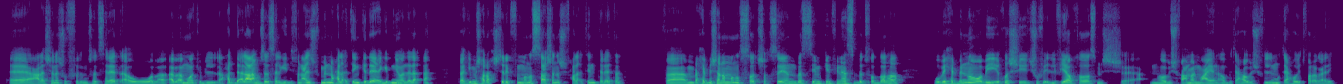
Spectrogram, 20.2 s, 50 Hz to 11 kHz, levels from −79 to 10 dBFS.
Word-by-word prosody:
آآ 110 Hz, -2 st, +2 dB
علشان 105 Hz, +6 st, 0 dB
أشوف 135 Hz, +1 st, -9 dB
المسلسلات، 105 Hz, +4 st, -2 dB
أو 105 Hz, 0 st, +1 dB
أبقى 115 Hz, +1 st, -4 dB
أبقى 125 Hz, -1 st, +3 dB
مواكب 125 Hz, -2 st, -1 dB
ال 110 Hz, -1 st, -5 dB
حد 130 Hz, -1 st, -1 dB
قال -, -, +5 dB
على 125 Hz, -3 st, +10 dB
مسلسل 135 Hz, +2 st, -1 dB
جديد 125 Hz, +3 st, -5 dB
فأنا 130 Hz, 0 st, -2 dB
عايز 140 Hz, 0 st, +3 dB
أشوف 140 Hz, 0 st, -10 dB
منه 140 Hz, +1 st, +4 dB
حلقتين 135 Hz, +1 st, +1 dB
كده 140 Hz, -1 st, +2 dB
يعجبني 125 Hz, +2 st, +2 dB
والّا 110 Hz, 0 st, 0 dB
لأ، 135 Hz, +3 st, -2 dB, 0.4 s
فأكيد 120 Hz, +9 st, 0 dB
مش 180 Hz, -3 st, -2 dB
هاروح 175 Hz, +1 st, +3 dB
أشترك 175 Hz, +1 st, -1 dB
في 175 Hz, -, -11 dB
المنصّة 140 Hz, +5 st, +1 dB
عشان 135 Hz, +2 st, -1 dB
أشوف 155 Hz, 0 st, -7 dB
حلقتين، 140 Hz, 0 st, -2 dB
3. 140 Hz, +1 st, -4 dB, 0.6 s
فما 115 Hz, 0 st, +4 dB
باحبش 180 Hz, +6 st, 0 dB
أنا 170 Hz, -, +5 dB
المنصّات 150 Hz, -2 st, 0 dB
شخصيًا 150 Hz, +2 st, -1 dB, 0.2 s
بس 185 Hz, +1 st, -3 dB
يمكن 195 Hz, -1 st, -2 dB
في 180 Hz, +1 st, -7 dB
ناس 200 Hz, -2 st, -1 dB
بتفضّلها، 145 Hz, +5 st, 0 dB, 0.5 s
وبيحب 145 Hz, +9 st, +1 dB
إن 165 Hz, -2 st, +1 dB
هو 155 Hz, +1 st, +6 dB
بيخش 140 Hz, +3 st, 0 dB
يشوف 120 Hz, -1 st, -6 dB
اللي 115 Hz, -2 st, -4 dB
فيها 140 Hz, +4 st, +4 dB
وخلاص، 120 Hz, -5 st, -1 dB
مش 100 Hz, 0 st, -11 dB, 0.4 s
إن -, -, -6 dB
هو 115 Hz, 0 st, 0 dB
بيشوف 115 Hz, 0 st, -6 dB
عمل 110 Hz, 0 st, +2 dB
معيّن 105 Hz, +2 st, +1 dB
أو -, -, -6 dB
بتاع، 135 Hz, -, -6 dB
هو 145 Hz, 0 st, +2 dB
بيشوف 145 Hz, 0 st, -10 dB
المتاح 125 Hz, +3 st, -2 dB
ويتفرّج 135 Hz, -2 st, -3 dB
عليه. 105 Hz, 0 st, -7 dB
135 Hz, 190 wpm, -24 LUFS, 115-150 Hz, 0.6 s, على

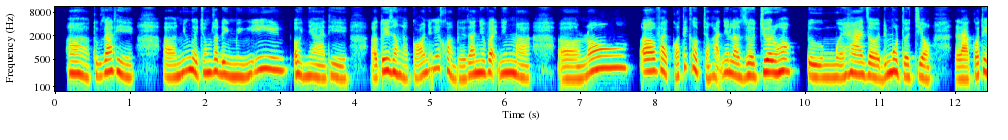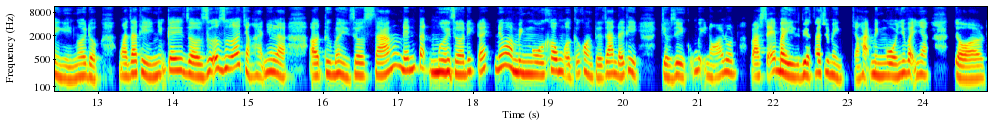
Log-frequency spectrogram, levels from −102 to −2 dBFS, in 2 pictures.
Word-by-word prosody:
À, 225 Hz, -5 st, 0 dB
thực 195 Hz, 0 st, -7 dB
ra 245 Hz, +3 st, +4 dB
thì, 195 Hz, -7 st, -1 dB, 0.4 s
ờ, 180 Hz, 0 st, -3 dB
những 240 Hz, +7 st, 0 dB
người 255 Hz, -5 st, +3 dB
trong 235 Hz, +3 st, -1 dB
gia 255 Hz, -, +2 dB
đình 210 Hz, -4 st, 0 dB
mình 185 Hz, -1 st, -1 dB
nghĩ 275 Hz, +5 st, 0 dB, 0.2 s
ở 210 Hz, -, 0 dB
nhà 190 Hz, -3 st, -3 dB
thì, 175 Hz, -3 st, -4 dB, 0.3 s
ờ, 175 Hz, -, -3 dB
tuy 255 Hz, +1 st, +5 dB
rằng 235 Hz, -4 st, +2 dB
là 170 Hz, -, -7 dB
có 175 Hz, +2 st, -3 dB
những 245 Hz, +6 st, -3 dB
cái 305 Hz, -, -3 dB
khoảng 250 Hz, -, -5 dB
thời 165 Hz, 0 st, -6 dB
gian 210 Hz, +3 st, +1 dB
như 230 Hz, 0 st, +3 dB
vậy 230 Hz, -1 st, +1 dB
nhưng 230 Hz, +1 st, +2 dB
mà, 180 Hz, -4 st, -3 dB, 0.3 s
ờ, 165 Hz, +1 st, -3 dB
nó, 275 Hz, -, +3 dB, 0.4 s
ờ, 255 Hz, +1 st, +3 dB
phải 255 Hz, -5 st, +1 dB
có 185 Hz, -, -4 dB
tích 320 Hz, +10 st, -9 dB
hợp, 280 Hz, -6 st, +1 dB
chẳng 170 Hz, 0 st, -6 dB
hạn 175 Hz, +4 st, -5 dB
như 235 Hz, -, 0 dB
là 210 Hz, -4 st, +1 dB
giờ 195 Hz, +2 st, 0 dB
trưa, 240 Hz, 0 st, +7 dB
đúng 230 Hz, 0 st, +5 dB
không? 255 Hz, 0 st, +3 dB, 0.2 s
Từ 185 Hz, -2 st, +1 dB
12:00 190 Hz, +2 st, 0 dB
đến 200 Hz, +8 st, +1 dB
1:00 200 Hz, -7 st, +2 dB
chiều 180 Hz, -3 st, -1 dB, 0.3 s
là 165 Hz, 0 st, 0 dB
có 190 Hz, +4 st, -2 dB
thể 220 Hz, -1 st, -1 dB
nghỉ 170 Hz, -3 st, -4 dB
ngơi 185 Hz, +4 st, -1 dB
được. 180 Hz, -3 st, -2 dB, 0.3 s
Ngoài 195 Hz, -, -1 dB
ra 225 Hz, +1 st, +5 dB
thì 220 Hz, -5 st, 0 dB
những 210 Hz, +7 st, -3 dB
cái 265 Hz, -1 st, +4 dB
giờ 200 Hz, -4 st, +4 dB
giữa 255 Hz, +9 st, +2 dB
giữa, 300 Hz, +4 st, +2 dB
chẳng 235 Hz, -6 st, -3 dB
hạn 195 Hz, +2 st, -7 dB
như 245 Hz, -, +2 dB
là, 205 Hz, -7 st, 0 dB, 0.3 s
ờ, 195 Hz, -, +2 dB
từ 215 Hz, +2 st, -1 dB
7:00 205 Hz, -2 st, 0 dB
sáng 215 Hz, -, -1 dB
đến 270 Hz, +2 st, +2 dB
tận -, -, -3 dB
10:00 235 Hz, -3 st, +5 dB
đi, 245 Hz, +3 st, -2 dB
đấy, 265 Hz, +6 st, -1 dB
nếu 300 Hz, +4 st, +1 dB
mà 355 Hz, -2 st, +5 dB
mình 230 Hz, -5 st, +4 dB
ngồi 210 Hz, -1 st, +1 dB
không 250 Hz, +3 st, +2 dB
ở 185 Hz, -, -2 dB
cái 215 Hz, +5 st, -9 dB
khoảng 225 Hz, -6 st, -2 dB
thời 175 Hz, -1 st, -3 dB
gian 220 Hz, +2 st, 0 dB
đấy 190 Hz, -1 st, +1 dB
thì 235 Hz, -6 st, -1 dB, 0.3 s
kiểu 190 Hz, -3 st, -1 dB
gì 195 Hz, +2 st, +1 dB
cũng 250 Hz, -, -10 dB
bị 260 Hz, -, -6 dB
nói 185 Hz, +3 st, -5 dB
luôn 235 Hz, -2 st, 0 dB, 0.2 s
và 190 Hz, -, 0 dB
sẽ 195 Hz, +6 st, -3 dB
bày 200 Hz, -7 st, +5 dB
việc 205 Hz, -1 st, +4 dB
ra 230 Hz, -, +3 dB
cho 230 Hz, -, -1 dB
mình. 185 Hz, -5 st, -2 dB
Chẳng 160 Hz, -, -9 dB
hạn 220 Hz, -, -2 dB
mình 200 Hz, -2 st, +1 dB
ngồi 195 Hz, -1 st, +3 dB
như 225 Hz, +3 st, +1 dB
vậy 230 Hz, -1 st, 0 dB
nha 210 Hz, -1 st, -3 dB, 0.4 s
kiểu, 180 Hz, -4 st, +3 dB
ờ, 165 Hz, +1 st, +1 dB
210 Hz, 265 wpm, -23 LUFS, 185-240 Hz, 0.4 s, trưa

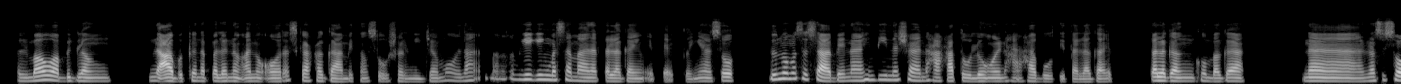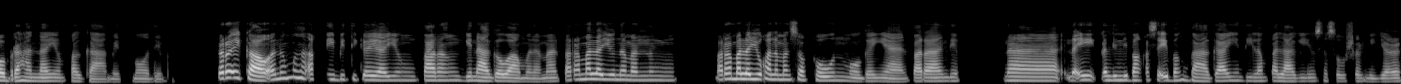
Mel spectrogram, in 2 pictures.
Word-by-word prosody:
halimbawa 180 Hz, +4 st, +4 dB
biglang 155 Hz, -1 st, -2 dB, 0.4 s
inaabot 160 Hz, -3 st, +7 dB
ka 175 Hz, -, -4 dB
na 160 Hz, -, -3 dB
pala 160 Hz, -1 st, 0 dB
ng 160 Hz, -, -1 dB
anong 150 Hz, -1 st, -2 dB
oras 145 Hz, +7 st, -2 dB
kakagamit 145 Hz, -4 st, -2 dB
ng 140 Hz, -, -7 dB
social 150 Hz, -1 st, -8 dB
media 135 Hz, +2 st, -6 dB
mo 180 Hz, +2 st, -9 dB
na 185 Hz, +2 st, -6 dB
nagiging 230 Hz, -5 st, -2 dB
masama 200 Hz, -5 st, -1 dB
na 155 Hz, -, -1 dB
talaga 145 Hz, -1 st, -1 dB
'yung 140 Hz, 0 st, -5 dB
epekto -, -, -11 dB
niya 150 Hz, +1 st, -3 dB
so 170 Hz, +2 st, 0 dB, 0.3 s
dun 235 Hz, +3 st, 0 dB
mo 265 Hz, -, +3 dB
masasabi 225 Hz, -, +2 dB
na 175 Hz, 0 st, -1 dB
hindi 215 Hz, -1 st, -3 dB
na 205 Hz, -, -3 dB
siya 205 Hz, -3 st, 0 dB
nakakatulong 160 Hz, -4 st, -1 dB
or 150 Hz, -, +1 dB
nakakabuti 150 Hz, -3 st, -5 dB
talaga 130 Hz, +1 st, -3 dB, 0.4 s
talagang 170 Hz, -3 st, +4 dB
kumbaga 155 Hz, -1 st, 0 dB, 0.6 s
na, 155 Hz, -3 st, +3 dB
nasosobrahan 175 Hz, -1 st, +2 dB
na 160 Hz, 0 st, 0 dB
'yung 160 Hz, -1 st, -6 dB
paggamit 130 Hz, -4 st, -7 dB
mo 135 Hz, -1 st, -7 dB
'di 130 Hz, -1 st, -11 dB
ba. -, -, -28 dB, 0.5 s
Pero 290 Hz, +3 st, +7 dB
ikaw 220 Hz, -11 st, +8 dB
anong 295 Hz, +5 st, 0 dB
mga -, -, -5 dB
activity 225 Hz, -1 st, -8 dB
kaya 205 Hz, -2 st, +3 dB
'yung 195 Hz, -1 st, -8 dB
parang 195 Hz, -1 st, +1 dB
ginagawa 165 Hz, -4 st, +2 dB
mo 145 Hz, -, -6 dB
naman 145 Hz, +2 st, -5 dB
para 200 Hz, +3 st, -3 dB
malayo 235 Hz, -1 st, +3 dB
naman 210 Hz, -2 st, 0 dB
ng 200 Hz, 0 st, -6 dB, 0.5 s
para 220 Hz, +4 st, +2 dB
malayo 250 Hz, -1 st, +7 dB
ka 245 Hz, -, +1 dB
naman 225 Hz, -1 st, -1 dB
sa 210 Hz, -3 st, -2 dB
phone 185 Hz, -3 st, -1 dB
mo 155 Hz, -5 st, -5 dB
ganiyan, 150 Hz, -3 st, -3 dB
para 155 Hz, +1 st, +2 dB
hindi 165 Hz, +1 st, -9 dB, 0.4 s
na 175 Hz, -1 st, +1 dB
nai 205 Hz, -1 st, 0 dB
nalilibang 195 Hz, -1 st, -1 dB
ka 190 Hz, -, -8 dB
sa -, -, -3 dB
ibang 185 Hz, +2 st, -1 dB
bagay 165 Hz, -1 st, -1 dB
hindi 170 Hz, -1 st, -10 dB
lang 165 Hz, -, -5 dB
palagi 155 Hz, -2 st, -4 dB
'yung 160 Hz, -, -5 dB
sa 165 Hz, -, -15 dB
social 150 Hz, 0 st, -9 dB
media 145 Hz, +1 st, -5 dB
165 Hz, 180 wpm, -23 LUFS, 150-200 Hz, 0.6 s, ikaw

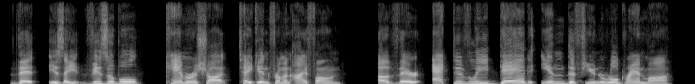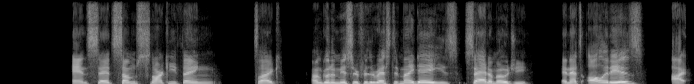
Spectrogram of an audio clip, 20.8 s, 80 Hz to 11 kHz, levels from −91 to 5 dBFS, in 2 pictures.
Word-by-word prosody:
That 155 Hz, +4 st, +2 dB, 0.2 s
is 160 Hz, -3 st, 0 dB
a 140 Hz, -3 st, +3 dB
visible 215 Hz, -, +1 dB, 0.4 s
camera 190 Hz, -3 st, +1 dB
shot 135 Hz, -4 st, +1 dB
taken 185 Hz, +1 st, +1 dB
from 170 Hz, -2 st, -2 dB
an 150 Hz, -1 st, -1 dB
iPhone 140 Hz, -7 st, -2 dB, 0.5 s
of 150 Hz, -5 st, +1 dB
their 150 Hz, -2 st, +3 dB, 0.2 s
actively 230 Hz, +1 st, -1 dB
dead 175 Hz, -, +2 dB
in 190 Hz, +2 st, -2 dB
the 180 Hz, -1 st, +4 dB
funeral 175 Hz, +1 st, 0 dB
grandma. 140 Hz, -9 st, -1 dB, 1.5 s
And 150 Hz, 0 st, -1 dB
said 170 Hz, +2 st, -1 dB
some 190 Hz, +4 st, -1 dB
snarky 175 Hz, +1 st, -3 dB
thing, 140 Hz, -8 st, -2 dB, 0.6 s
it's, -, -, -15 dB
like, 145 Hz, -1 st, 0 dB, 0.4 s
I'm 155 Hz, +2 st, -1 dB
gonna 165 Hz, 0 st, +2 dB
miss 170 Hz, +2 st, 0 dB
her 180 Hz, -2 st, 0 dB
for 180 Hz, +2 st, -3 dB
the 170 Hz, -1 st, +1 dB
rest 175 Hz, +2 st, +1 dB
of 185 Hz, -1 st, -5 dB
my 185 Hz, 0 st, +2 dB
days, 170 Hz, -4 st, +1 dB
sad 165 Hz, -2 st, +2 dB
emoji, 125 Hz, -7 st, 0 dB, 0.5 s
and 145 Hz, +1 st, -1 dB
that's 165 Hz, +1 st, +1 dB
all 175 Hz, +5 st, +2 dB
it 185 Hz, -, +1 dB
is. 205 Hz, +4 st, +3 dB, 0.4 s
I -, -, +1 dB
170 Hz, 125 wpm, -22 LUFS, 150-185 Hz, 1.5 s, the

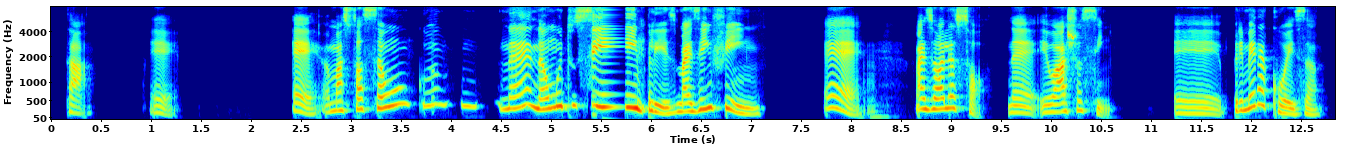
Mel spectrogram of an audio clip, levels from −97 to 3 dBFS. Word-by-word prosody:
Tá, -, -, -1 dB, 0.7 s
é. -, -, -9 dB, 1.1 s
É, 195 Hz, -10 st, 0 dB
é 190 Hz, -, -10 dB
uma 235 Hz, +3 st, +1 dB
situação, 275 Hz, +5 st, +1 dB, 0.2 s
um -, -, -14 dB
co 365 Hz, -, -11 dB, 0.7 s
né, 300 Hz, +7 st, +1 dB
não 280 Hz, -5 st, +3 dB
muito 355 Hz, +3 st, +1 dB
simples, 330 Hz, -, +4 dB
mas 215 Hz, +2 st, +3 dB
enfim. 265 Hz, -, 0 dB, 0.6 s
É. 290 Hz, -7 st, -1 dB, 0.5 s
Mas 280 Hz, 0 st, +2 dB
olha 290 Hz, +2 st, +3 dB
só, 305 Hz, -, -6 dB, 0.2 s
né, 180 Hz, -3 st, -2 dB
eu 190 Hz, +2 st, -3 dB
acho 215 Hz, +4 st, +3 dB
assim. 240 Hz, 0 st, -8 dB, 0.7 s
Eh, 160 Hz, -4 st, -6 dB
primeira 305 Hz, +12 st, +1 dB
coisa, 150 Hz, -, -4 dB
255 Hz, 115 wpm, -25 LUFS, 185-310 Hz, 1.1 s, simples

